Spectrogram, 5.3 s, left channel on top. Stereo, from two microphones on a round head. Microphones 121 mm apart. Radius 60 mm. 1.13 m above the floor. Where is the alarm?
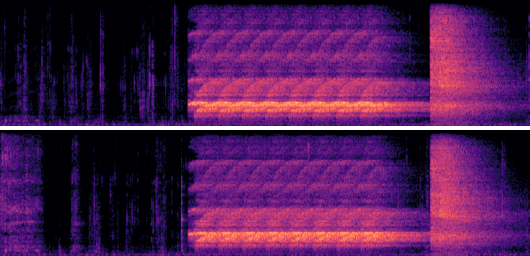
50° left (ahead or behind), 0.9 m.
